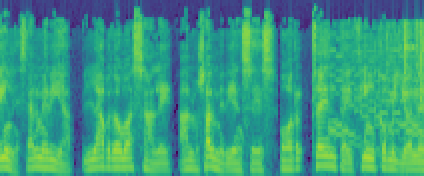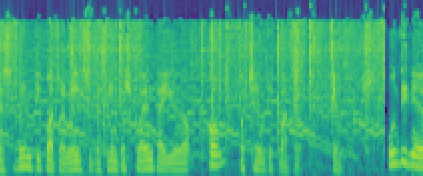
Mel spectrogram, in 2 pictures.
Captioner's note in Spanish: sonido máquina tragaperras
